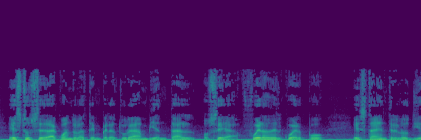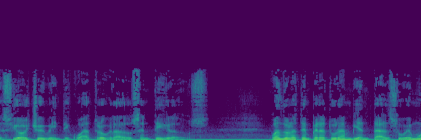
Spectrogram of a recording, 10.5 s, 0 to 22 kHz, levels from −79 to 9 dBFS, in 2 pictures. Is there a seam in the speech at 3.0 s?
no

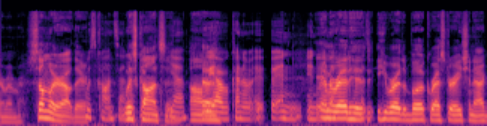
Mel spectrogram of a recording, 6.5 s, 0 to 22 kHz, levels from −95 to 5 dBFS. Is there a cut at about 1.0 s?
no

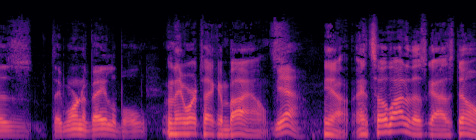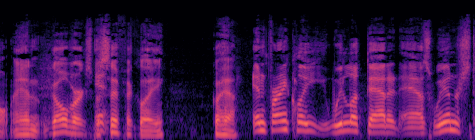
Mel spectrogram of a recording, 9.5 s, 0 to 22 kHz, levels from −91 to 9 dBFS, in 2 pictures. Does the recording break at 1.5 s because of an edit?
yes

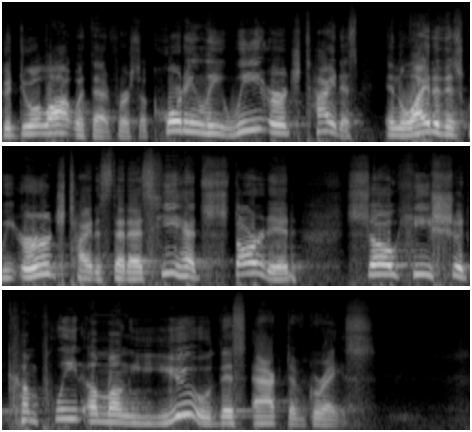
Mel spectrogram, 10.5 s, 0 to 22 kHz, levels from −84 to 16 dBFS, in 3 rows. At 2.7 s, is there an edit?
yes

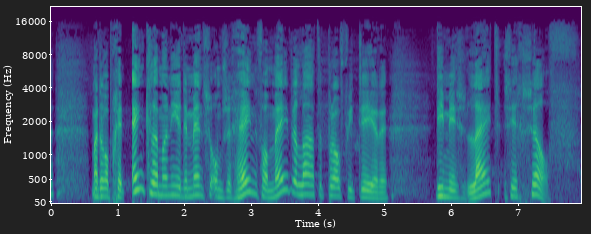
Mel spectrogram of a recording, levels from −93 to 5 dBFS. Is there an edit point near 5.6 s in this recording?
no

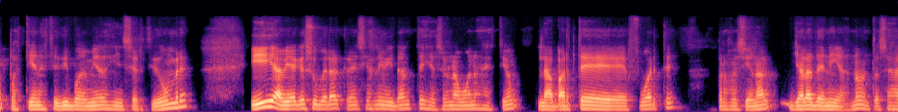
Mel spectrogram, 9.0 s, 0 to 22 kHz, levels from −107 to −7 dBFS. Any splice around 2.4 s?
no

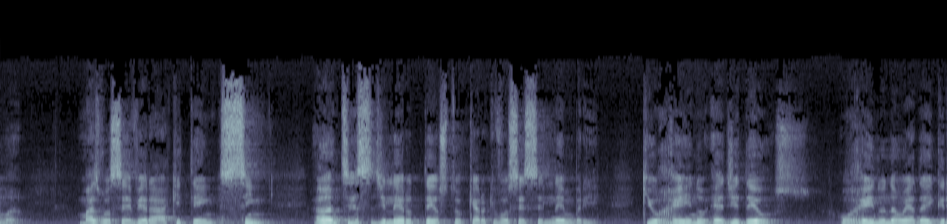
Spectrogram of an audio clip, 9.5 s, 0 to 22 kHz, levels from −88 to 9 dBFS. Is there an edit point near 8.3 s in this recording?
yes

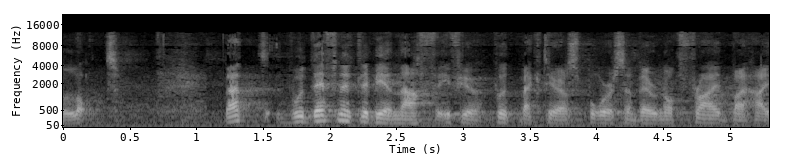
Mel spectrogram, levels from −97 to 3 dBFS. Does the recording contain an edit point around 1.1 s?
yes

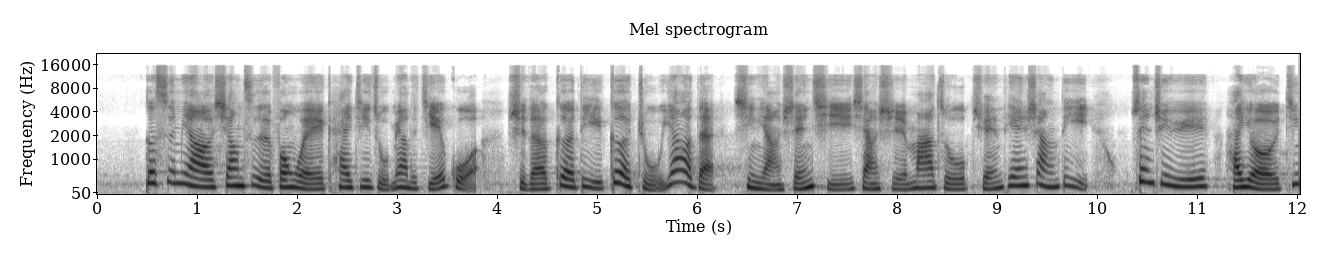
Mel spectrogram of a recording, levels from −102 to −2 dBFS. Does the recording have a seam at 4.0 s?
no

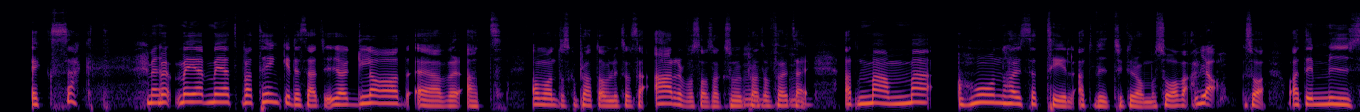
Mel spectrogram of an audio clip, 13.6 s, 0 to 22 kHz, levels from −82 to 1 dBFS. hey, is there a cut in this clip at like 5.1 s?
no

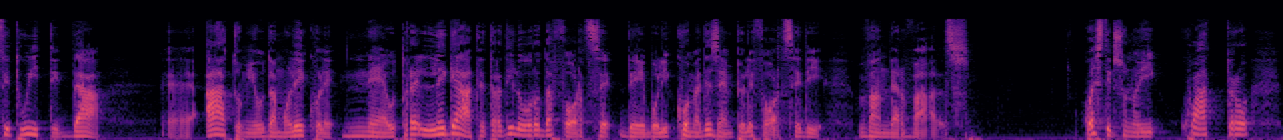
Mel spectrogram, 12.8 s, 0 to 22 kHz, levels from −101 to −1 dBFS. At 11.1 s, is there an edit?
yes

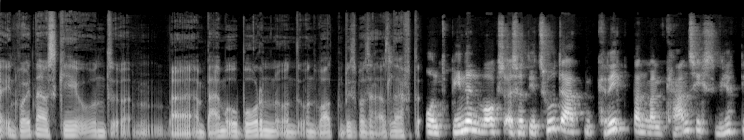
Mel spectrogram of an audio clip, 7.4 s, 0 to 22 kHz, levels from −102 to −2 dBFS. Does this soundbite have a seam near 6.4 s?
no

